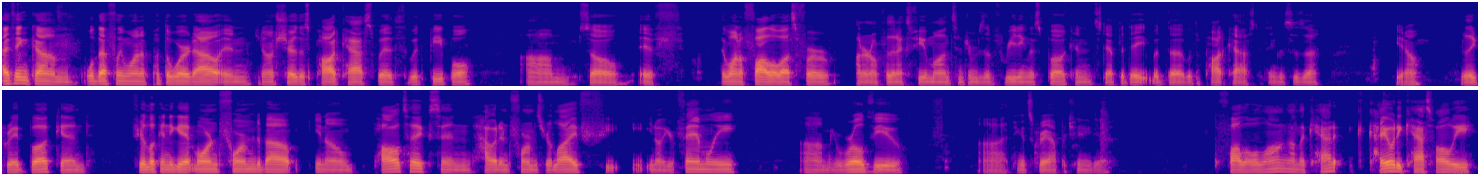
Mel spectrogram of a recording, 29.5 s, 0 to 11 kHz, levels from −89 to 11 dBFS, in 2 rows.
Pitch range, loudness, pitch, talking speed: 85-100 Hz, -29 LUFS, 95 Hz, 215 wpm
